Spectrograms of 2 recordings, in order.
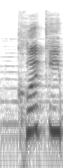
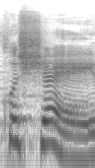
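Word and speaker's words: cliché: Clicky pronounced cliche is a French word.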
